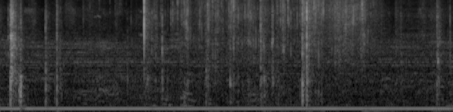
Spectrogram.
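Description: Cellophane shrink-wrap on a trading card box crinkling as it is handled and unwrapped by hand, with a few sharp crackles. A steady low hum runs underneath.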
